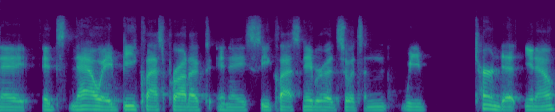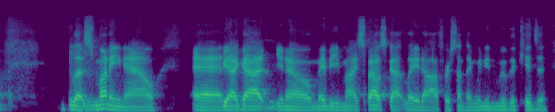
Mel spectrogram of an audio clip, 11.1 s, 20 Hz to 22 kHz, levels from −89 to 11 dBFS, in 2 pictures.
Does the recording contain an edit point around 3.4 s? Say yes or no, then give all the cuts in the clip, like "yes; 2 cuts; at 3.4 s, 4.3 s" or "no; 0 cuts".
no; 2 cuts; at 6.2 s, 7.8 s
